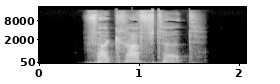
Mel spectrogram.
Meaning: past participle of verkraften
- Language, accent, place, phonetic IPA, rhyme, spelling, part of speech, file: German, Germany, Berlin, [fɛɐ̯ˈkʁaftət], -aftət, verkraftet, verb, De-verkraftet.ogg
